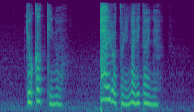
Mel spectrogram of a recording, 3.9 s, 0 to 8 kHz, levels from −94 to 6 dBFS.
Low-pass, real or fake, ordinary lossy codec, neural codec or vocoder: 7.2 kHz; real; none; none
